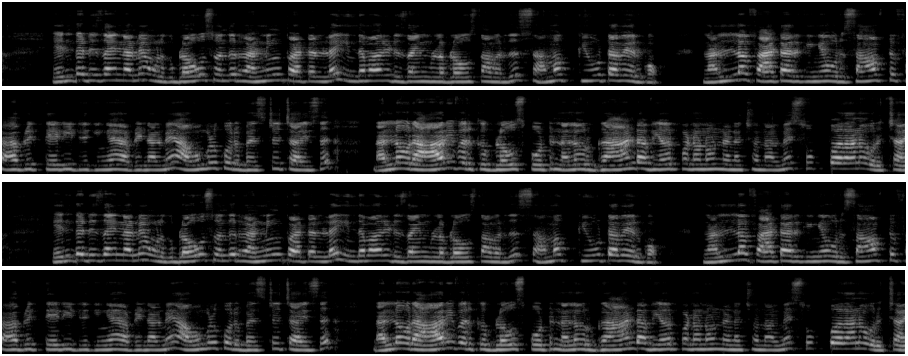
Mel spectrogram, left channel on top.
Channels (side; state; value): both; normal; correlation 0.62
